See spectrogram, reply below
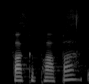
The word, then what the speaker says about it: Whakapapa: Whakapapa, am I pronouncing that correctly? – Yeah, perfect.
